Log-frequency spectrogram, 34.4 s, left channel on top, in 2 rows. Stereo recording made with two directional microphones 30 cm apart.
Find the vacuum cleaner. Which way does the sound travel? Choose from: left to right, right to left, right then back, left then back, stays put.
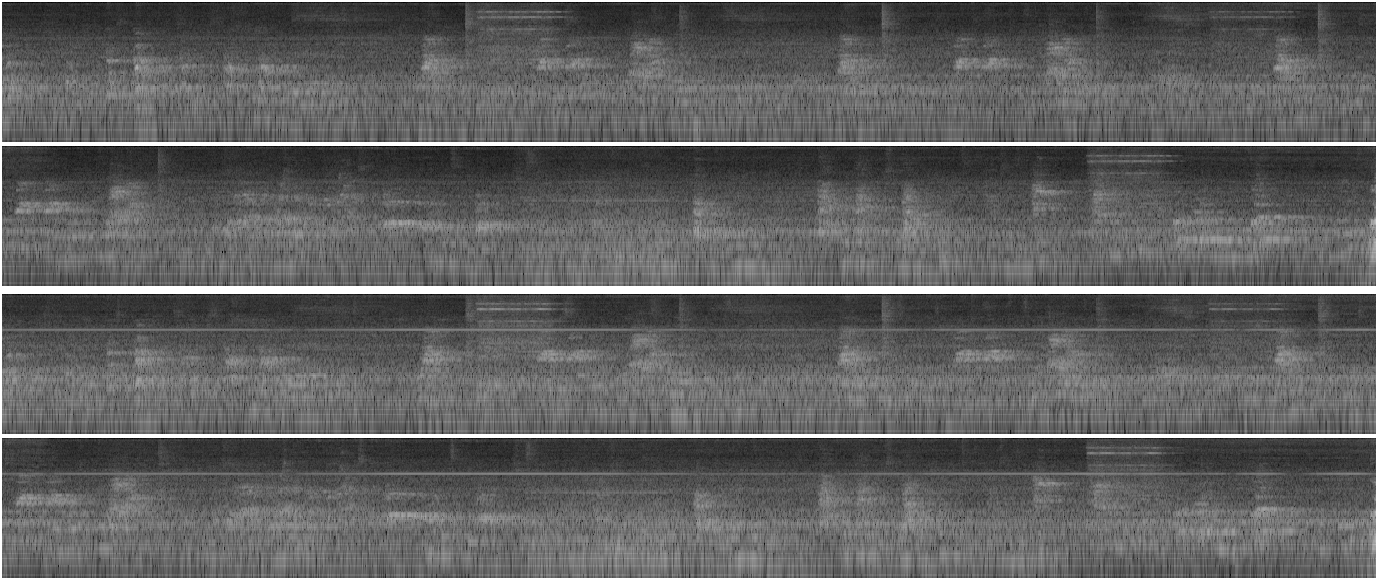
stays put.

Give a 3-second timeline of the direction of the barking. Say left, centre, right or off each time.
left, left, centre, centre, left, left, left, left, left, left, left, left.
